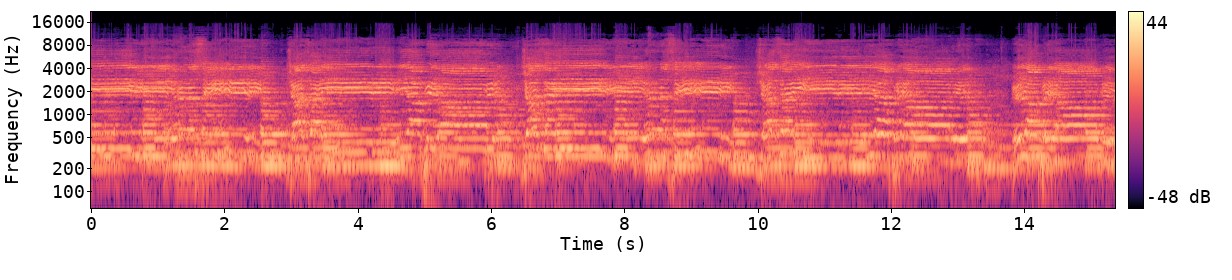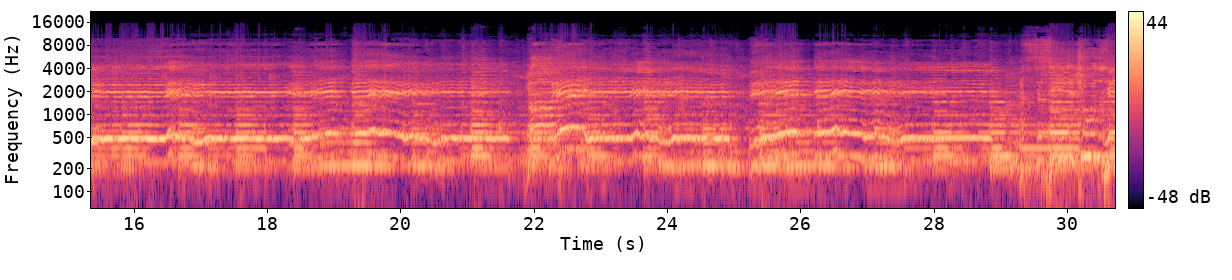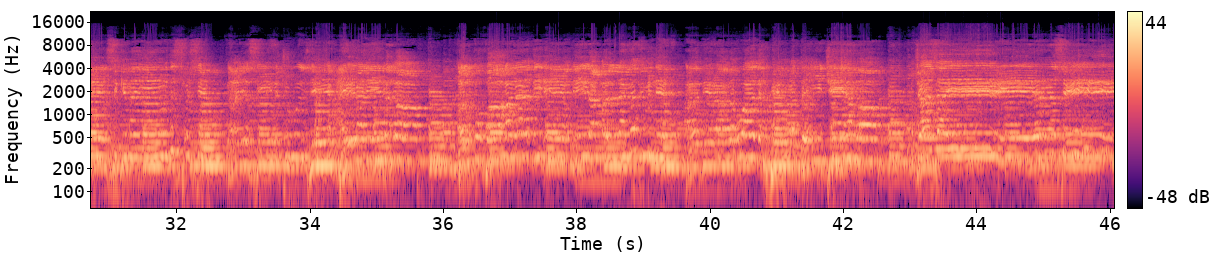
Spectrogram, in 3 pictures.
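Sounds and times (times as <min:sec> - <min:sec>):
acoustic guitar: 0:00.0 - 0:46.0
man singing: 0:00.0 - 0:46.0.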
